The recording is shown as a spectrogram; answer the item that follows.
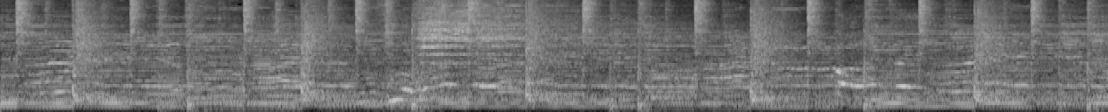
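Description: A rock band playing live, with a drum kit keeping a steady beat under guitars and other sustained instruments.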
